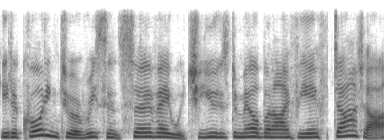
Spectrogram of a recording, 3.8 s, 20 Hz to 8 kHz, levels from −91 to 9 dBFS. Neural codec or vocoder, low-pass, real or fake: vocoder, 22.05 kHz, 80 mel bands, HiFi-GAN; 7.2 kHz; fake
